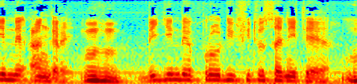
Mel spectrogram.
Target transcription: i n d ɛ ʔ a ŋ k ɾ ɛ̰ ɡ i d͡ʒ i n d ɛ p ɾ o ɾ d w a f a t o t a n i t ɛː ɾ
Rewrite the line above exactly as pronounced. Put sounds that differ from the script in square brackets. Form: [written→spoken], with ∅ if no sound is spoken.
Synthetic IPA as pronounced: i n d ɛ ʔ a ŋ [k→ɡ] ɾ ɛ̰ [ɡ→d] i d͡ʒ i n d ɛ p ɾ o [ɾ→∅] d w [a→i] f [a→i] t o [t→s] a n i t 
